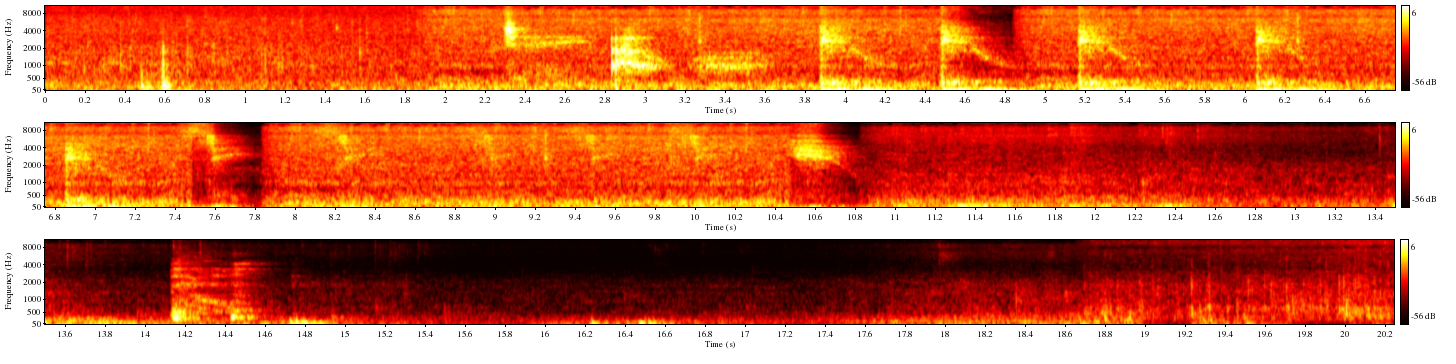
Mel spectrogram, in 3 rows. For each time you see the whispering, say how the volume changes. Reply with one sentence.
The whispering can be heard from 2.1 to 10.9 s, getting quieter.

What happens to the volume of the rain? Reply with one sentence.
The loudness of the rain goes down.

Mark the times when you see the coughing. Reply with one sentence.
You can hear the coughing from 14.1 to 14.6 s.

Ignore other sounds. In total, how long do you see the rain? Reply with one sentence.
You can hear the rain for 20 seconds altogether.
